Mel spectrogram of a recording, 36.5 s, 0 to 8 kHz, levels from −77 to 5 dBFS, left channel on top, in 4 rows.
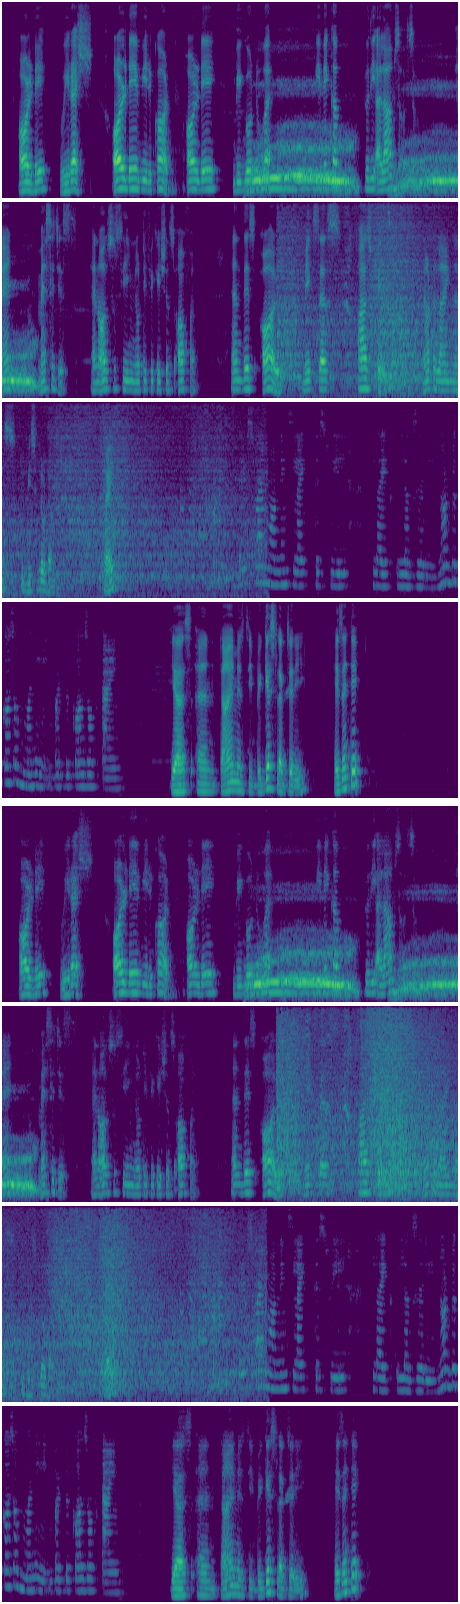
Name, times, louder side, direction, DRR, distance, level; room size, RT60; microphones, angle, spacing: voice 1, 0.3-0.9 1.2-1.8 2.2-3.4 3.7-4.2 4.6-5.4 6.2-6.8 7.3-8.3 9.1-9.4 9.8-10.5 10.9-13.0 13.7-14.8 15.1-15.9 16.2-16.9 17.5-19.4 20.3-20.5 30.7-33.4 34.0-34.5, left 5 dB, 70° left, 0.6 m, -29 dB
sound 1, 4.8-7.1 7.7-9.9, left 1 dB, 30° left, 0.7 m, -25 dB
sound 2, 14.6-23.6, right 5 dB, 85° right, 0.6 m, -35 dB
voice 2, 22.4-29.8 33.0-33.1, right 2 dB, 65° right, 1.6 m, -45 dB
3.7 x 3.1 x 2.2 m
head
